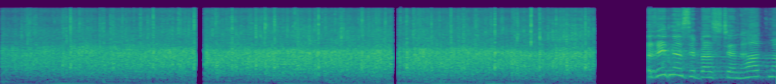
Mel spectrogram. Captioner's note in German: Beifall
